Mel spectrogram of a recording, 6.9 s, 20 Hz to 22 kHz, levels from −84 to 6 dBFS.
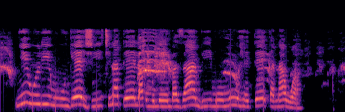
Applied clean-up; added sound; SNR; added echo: none; none; none; none.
